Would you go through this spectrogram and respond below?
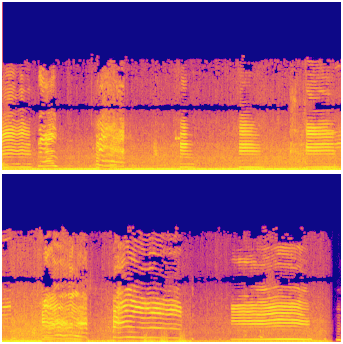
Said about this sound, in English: And then finally, this is for all the animal lovers out there, including Gandhi. Two koalas fighting.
